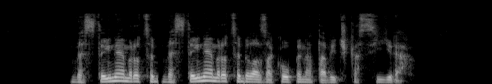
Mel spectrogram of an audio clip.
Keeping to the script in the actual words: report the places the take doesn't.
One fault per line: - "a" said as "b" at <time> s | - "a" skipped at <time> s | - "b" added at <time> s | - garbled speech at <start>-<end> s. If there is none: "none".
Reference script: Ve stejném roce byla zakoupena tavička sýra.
- "ve stejném roce" added at 1.6 s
